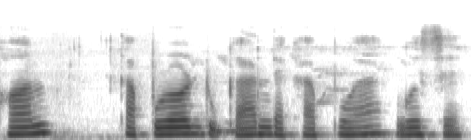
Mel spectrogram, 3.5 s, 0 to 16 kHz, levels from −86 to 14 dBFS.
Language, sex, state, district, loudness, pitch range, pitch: Assamese, female, Assam, Sonitpur, -18 LUFS, 160-175 Hz, 170 Hz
